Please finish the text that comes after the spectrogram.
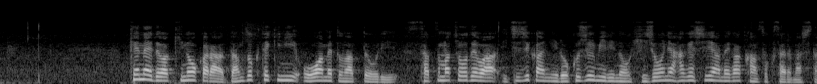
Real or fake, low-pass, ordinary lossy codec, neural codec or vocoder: real; none; none; none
